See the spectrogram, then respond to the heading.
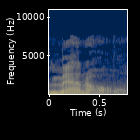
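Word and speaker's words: meno (μένω): He used the verb meno, M-E-N, long O, to abide, to remain, to stay.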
